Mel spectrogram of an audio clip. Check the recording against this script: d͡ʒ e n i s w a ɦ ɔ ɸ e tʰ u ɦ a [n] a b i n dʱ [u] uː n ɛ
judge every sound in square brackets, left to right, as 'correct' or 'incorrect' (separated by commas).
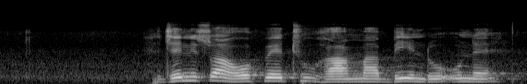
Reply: incorrect, correct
